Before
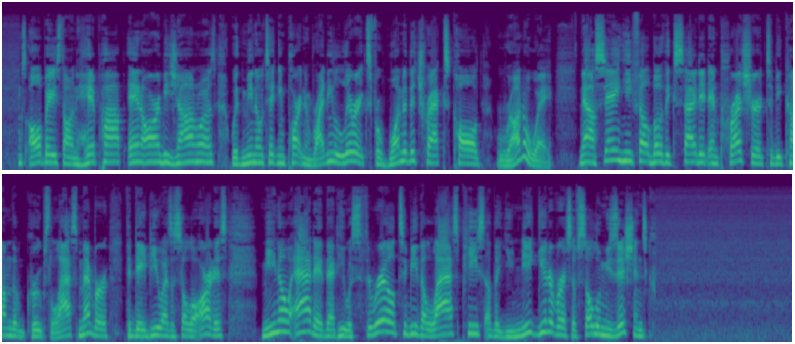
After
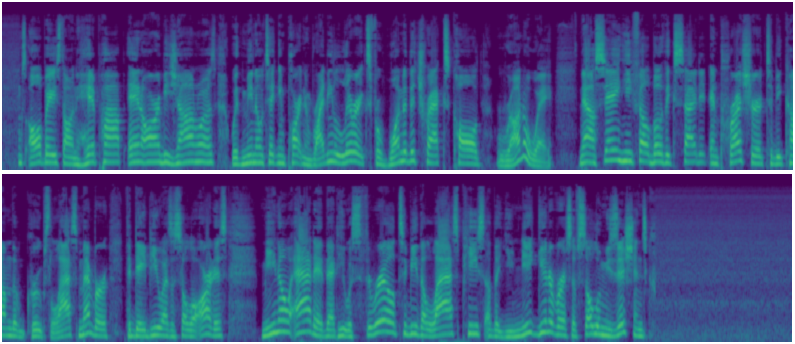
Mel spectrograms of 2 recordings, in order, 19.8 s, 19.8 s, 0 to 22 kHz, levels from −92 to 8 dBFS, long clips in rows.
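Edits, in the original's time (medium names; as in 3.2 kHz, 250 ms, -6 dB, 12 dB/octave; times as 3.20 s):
8.52–8.85 s: fade out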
